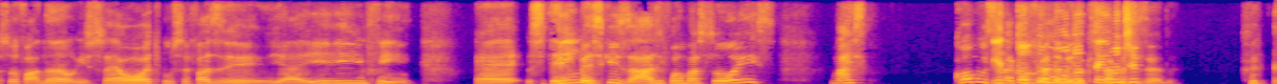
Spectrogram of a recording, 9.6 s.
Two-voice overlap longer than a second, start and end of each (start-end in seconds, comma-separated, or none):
7.4-8.7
